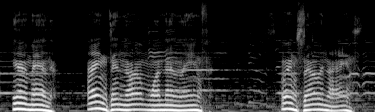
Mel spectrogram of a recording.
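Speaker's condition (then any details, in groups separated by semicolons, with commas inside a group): ALS; stem cell treatment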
